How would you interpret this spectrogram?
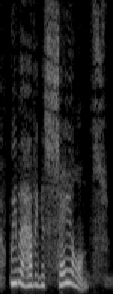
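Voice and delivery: very high, loud daughter voice; high-pitched, agitated girl; excitable daughter. A narrator's reading. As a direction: explain it to Papa in a high pitch. Daughter explaining to father.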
